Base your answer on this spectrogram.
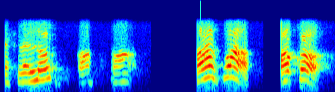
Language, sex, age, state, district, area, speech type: Assamese, female, 45-60, Assam, Nalbari, rural, conversation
